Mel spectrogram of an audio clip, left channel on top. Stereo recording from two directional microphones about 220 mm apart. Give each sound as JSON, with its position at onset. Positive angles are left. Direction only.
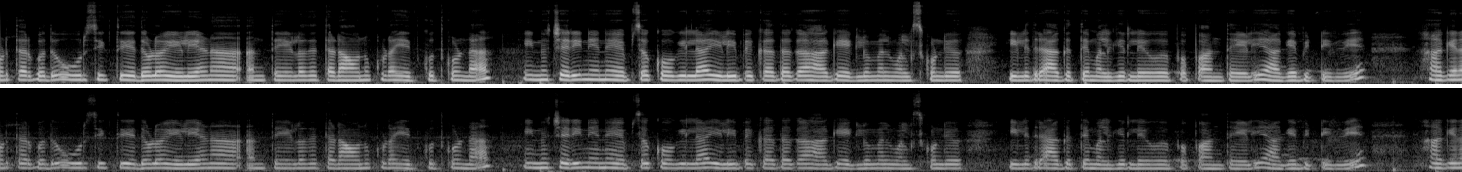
{"t": 0.0, "sound": "speech", "side_deg": 40}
